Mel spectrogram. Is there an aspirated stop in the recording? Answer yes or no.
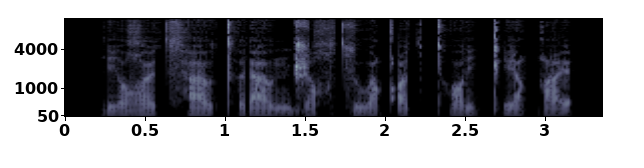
yes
